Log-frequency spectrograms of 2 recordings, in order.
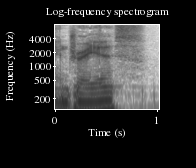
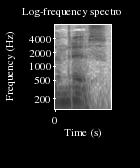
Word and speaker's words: Andres: A lot of people say Andreas, or Andre, or Andrew, or whatever. But the way it's pronounced is Andres.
